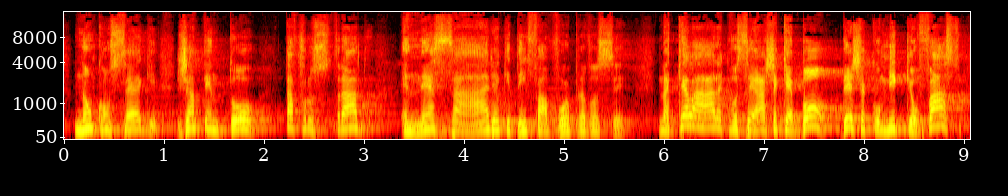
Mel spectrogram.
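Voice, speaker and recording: A man, a pastor, preaching a sermon. He tells stories and moves between quiet asides and high, emphatic peaks. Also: creaky. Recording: reverberant church hall with soft music.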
